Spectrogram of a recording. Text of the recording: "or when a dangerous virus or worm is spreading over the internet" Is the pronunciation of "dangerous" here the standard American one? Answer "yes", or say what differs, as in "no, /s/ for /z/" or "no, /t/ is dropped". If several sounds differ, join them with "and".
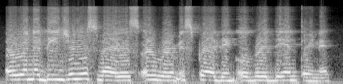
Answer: no, /n/ is dropped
